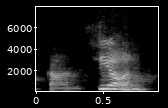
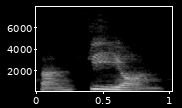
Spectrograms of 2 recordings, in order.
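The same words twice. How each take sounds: First: Canción drawn out, stressed on the final O; "canción" with the O as the strong vowel. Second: Canción misstressed on the I, can-SÍ-on; "canción" with a strong I and weak O; wrong stress on I. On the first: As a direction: say "canción" slowly, leaning on -ción's O. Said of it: "la I o la O". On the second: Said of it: "no decimos canción". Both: Shown as a demonstration.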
